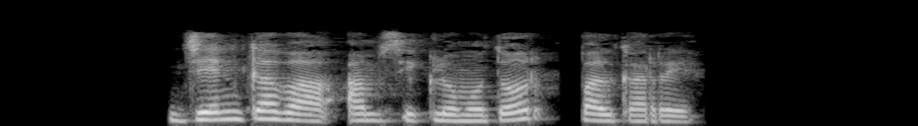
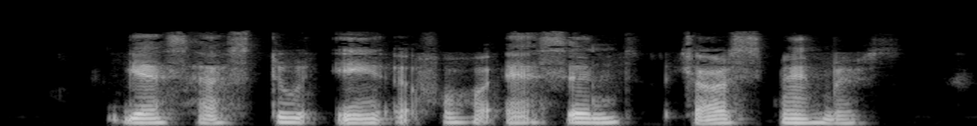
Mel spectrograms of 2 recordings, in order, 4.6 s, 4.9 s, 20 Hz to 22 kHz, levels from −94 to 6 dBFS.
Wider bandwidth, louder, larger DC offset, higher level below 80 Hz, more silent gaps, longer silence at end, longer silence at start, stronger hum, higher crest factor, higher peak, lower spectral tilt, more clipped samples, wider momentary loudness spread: about the same, 8.2 kHz vs 8 kHz; first, -17 LUFS vs -23 LUFS; neither; second, -64 dBFS vs -58 dBFS; first, 2.80-2.90 s vs none; first, 1.15 s vs 0.6 s; first, 0.85 s vs 0.55 s; neither; about the same, 18 dB vs 20 dB; about the same, -2 dBFS vs -4 dBFS; second, -5 dB/octave vs -7 dB/octave; neither; about the same, 8 LU vs 8 LU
